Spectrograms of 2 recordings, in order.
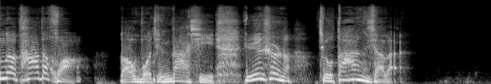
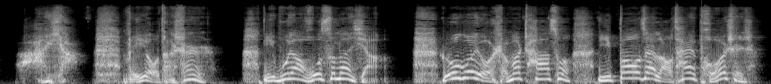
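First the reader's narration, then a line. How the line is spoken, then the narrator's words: Old woman, laughing. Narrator (Chinese): 吕老太太笑着说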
